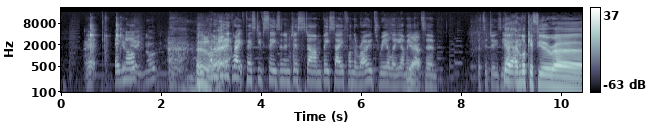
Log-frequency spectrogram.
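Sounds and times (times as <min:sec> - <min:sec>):
glasses clinking together in a toast: 0:00.5 - 0:01.6
speech: 0:00.5 - 0:07.6, 0:08.4 - 0:10.4
laughter: 0:02.2 - 0:03.4.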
